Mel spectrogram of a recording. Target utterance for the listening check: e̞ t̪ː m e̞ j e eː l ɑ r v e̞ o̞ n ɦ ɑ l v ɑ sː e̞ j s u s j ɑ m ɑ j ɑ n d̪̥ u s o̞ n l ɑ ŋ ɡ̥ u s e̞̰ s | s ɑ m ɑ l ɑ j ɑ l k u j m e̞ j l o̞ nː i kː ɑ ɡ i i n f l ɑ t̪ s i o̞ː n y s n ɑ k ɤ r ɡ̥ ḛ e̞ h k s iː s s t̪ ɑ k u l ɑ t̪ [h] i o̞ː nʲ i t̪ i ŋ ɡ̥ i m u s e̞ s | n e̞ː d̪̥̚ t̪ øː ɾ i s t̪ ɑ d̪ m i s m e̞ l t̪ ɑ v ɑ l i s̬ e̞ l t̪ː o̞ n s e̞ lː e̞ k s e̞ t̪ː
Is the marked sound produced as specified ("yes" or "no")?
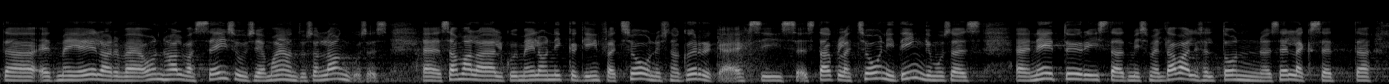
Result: no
